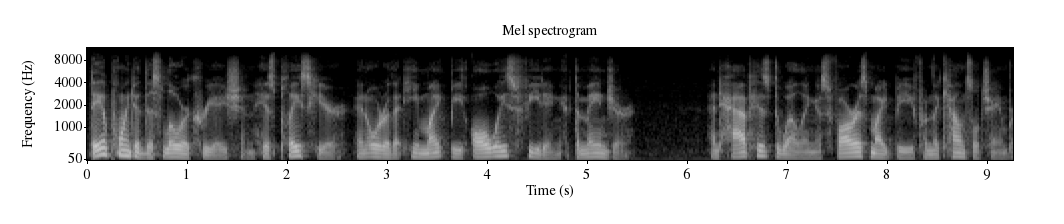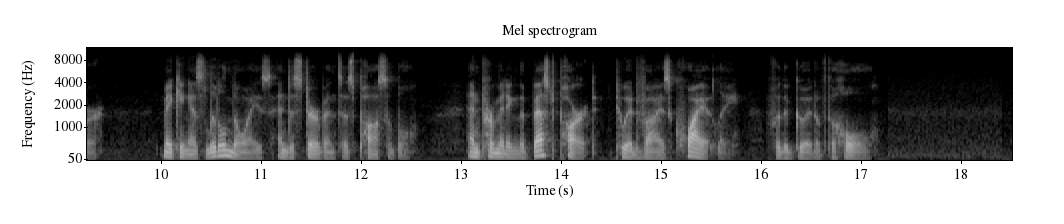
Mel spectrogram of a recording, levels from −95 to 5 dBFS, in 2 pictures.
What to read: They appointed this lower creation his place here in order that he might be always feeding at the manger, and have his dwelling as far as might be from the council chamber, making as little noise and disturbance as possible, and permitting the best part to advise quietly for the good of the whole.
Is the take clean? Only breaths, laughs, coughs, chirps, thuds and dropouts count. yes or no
yes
